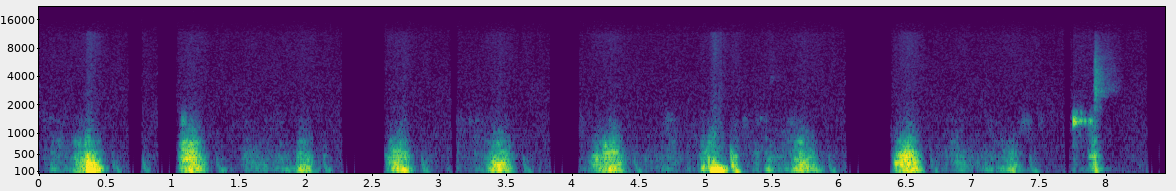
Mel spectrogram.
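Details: Regular heartbeat about 75 a minute with a soft, subtle murmur of varying intensity between the heart sounds, from aortic stenosis, presented among acyanotic heart defects.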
